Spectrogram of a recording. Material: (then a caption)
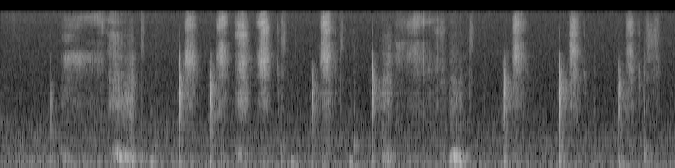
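Chalk. A hand writes a line of text in white chalk on a large dark blackboard, scratching the chalk across the board. Quiet, dry, scratchy strokes and short taps follow one another in an uneven rhythm, each with a bright, hissy edge and a soft low thud as the chalk meets the board.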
